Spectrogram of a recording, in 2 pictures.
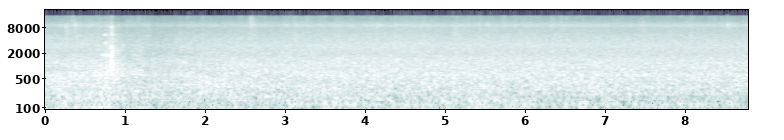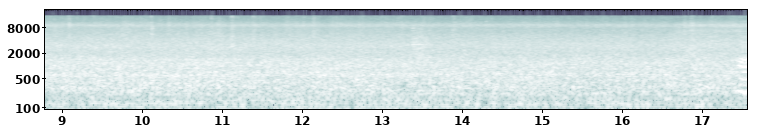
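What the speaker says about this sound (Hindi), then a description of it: "ओ इतनी तेज बारिश हुई एकदम से।" Heavy monsoon rain pours steadily over the hills of Mussoorie, a dense, constant hiss of downpour that stays loud and even throughout with no talking.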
